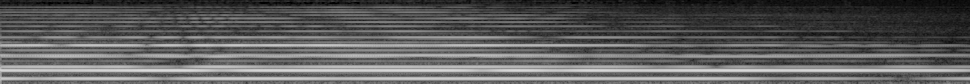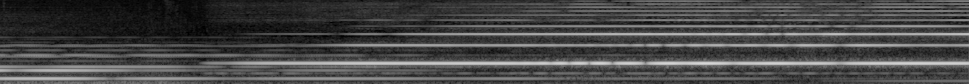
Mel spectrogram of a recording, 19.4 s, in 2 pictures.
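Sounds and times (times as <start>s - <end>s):
clarinet notes: 0.0s - 19.3s
clarinet thread noise: 1.4s - 15.0s.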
